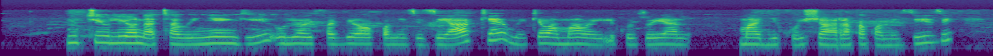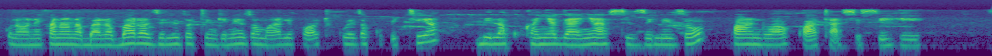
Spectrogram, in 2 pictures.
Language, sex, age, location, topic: Swahili, female, 25-35, Mombasa, agriculture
